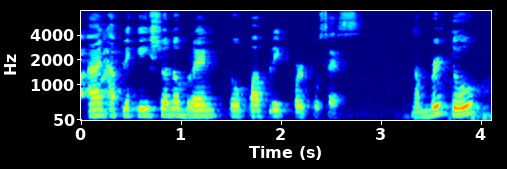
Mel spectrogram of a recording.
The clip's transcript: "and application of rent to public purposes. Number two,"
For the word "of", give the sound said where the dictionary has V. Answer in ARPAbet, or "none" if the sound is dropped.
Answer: B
